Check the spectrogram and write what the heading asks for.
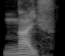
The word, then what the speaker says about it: knife: But um I try also other word now to say uh to not say knife but knife because the k is silent.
